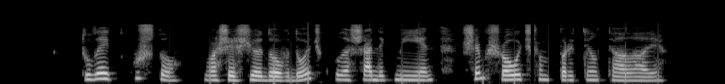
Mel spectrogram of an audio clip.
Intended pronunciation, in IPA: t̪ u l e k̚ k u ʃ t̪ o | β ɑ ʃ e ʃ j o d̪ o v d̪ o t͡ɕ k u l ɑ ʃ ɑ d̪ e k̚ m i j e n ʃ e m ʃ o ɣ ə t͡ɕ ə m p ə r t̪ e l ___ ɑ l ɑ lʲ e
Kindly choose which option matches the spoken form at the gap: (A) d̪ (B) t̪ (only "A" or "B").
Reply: B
